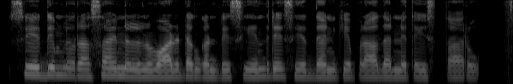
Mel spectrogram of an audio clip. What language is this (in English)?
Telugu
